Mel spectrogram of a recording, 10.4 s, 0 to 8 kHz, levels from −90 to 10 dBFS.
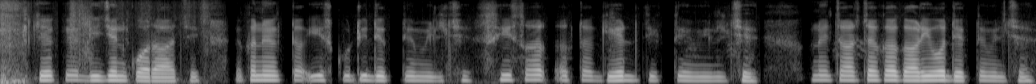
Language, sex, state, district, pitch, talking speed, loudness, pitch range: Bengali, male, West Bengal, Malda, 150 Hz, 125 wpm, -25 LUFS, 140-160 Hz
